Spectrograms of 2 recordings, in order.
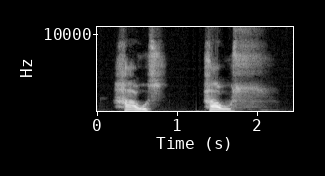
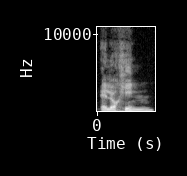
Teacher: generalmente se pronuncia como una H aspirada, haciendo un sonido parecido al de una J, pero muy suave. Su pronunciación es similar a la de la letra H en inglés, como por ejemplo en la palabra house, cuya H se aspira suavemente, en lugar de sonar propiamente como una J.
